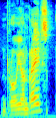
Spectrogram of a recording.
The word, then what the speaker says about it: Ruby on Rails: rails o rails cierto en realidad se pronuncia así rubion rails enter y Perfecto ahí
